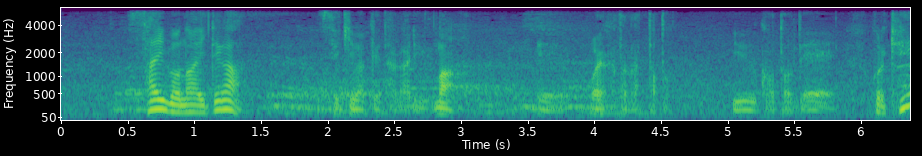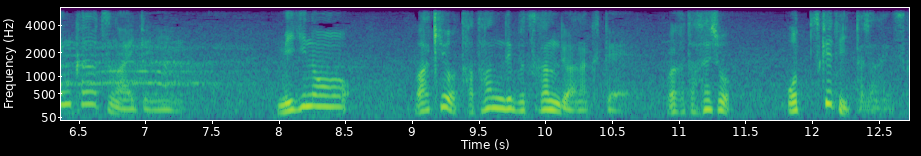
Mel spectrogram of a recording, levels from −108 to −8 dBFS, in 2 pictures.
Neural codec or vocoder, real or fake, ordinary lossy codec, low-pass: none; real; none; 5.4 kHz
